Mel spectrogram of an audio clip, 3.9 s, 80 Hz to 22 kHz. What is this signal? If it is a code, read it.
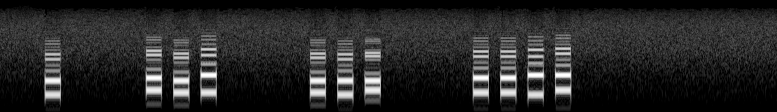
DTMF, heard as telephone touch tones, dialled by machine, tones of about 80 ms. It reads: 1 846 417 5539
